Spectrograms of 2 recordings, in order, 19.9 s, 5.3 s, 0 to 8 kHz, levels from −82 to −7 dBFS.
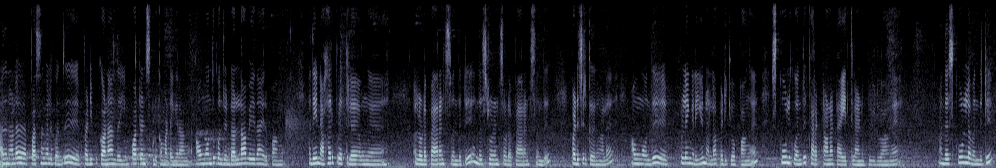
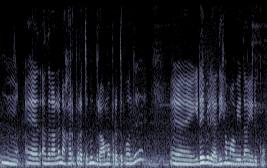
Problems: constant background noise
